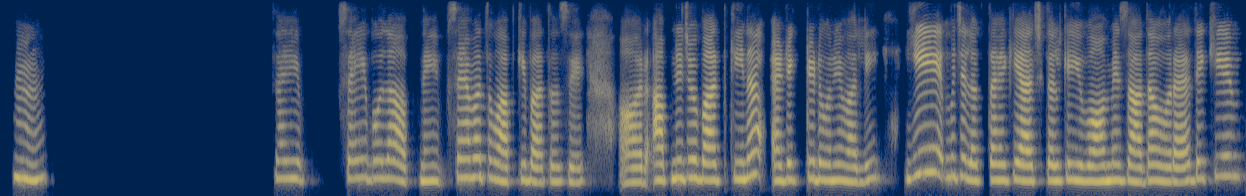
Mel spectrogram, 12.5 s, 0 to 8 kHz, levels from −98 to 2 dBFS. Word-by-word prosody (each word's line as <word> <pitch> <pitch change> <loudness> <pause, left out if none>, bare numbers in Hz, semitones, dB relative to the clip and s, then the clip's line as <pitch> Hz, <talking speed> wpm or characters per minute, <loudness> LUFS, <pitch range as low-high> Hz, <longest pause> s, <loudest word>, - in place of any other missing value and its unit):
हुँ। 270 -1 -1 2.3
सही 270 -1 -5 0.5
सही 275 +1 -4
बोला 275 +1 -3
आपने, 235 +1 -3
सहमत 285 0 -1
हूँ 260 - -1
आपकी 225 +2 +1
बातों 225 0 -1
से। 220 -1 -6 0.4
और 220 0 +2
आपने 265 +2 +1
जो 280 +1 +1
बात 250 -1 +4
की 260 -1 0
ना, 320 +4 +4 0.2
एडिक्टेड 250 +2 0
होने 245 0 0
वाली, 225 +1 -1 0.4
ये 345 +4 +4
मुझे 295 0 -3
लगता 245 0 -1
है 245 0 +1
कि 255 +2 -1
आजकल 235 +1 +1
के 255 - -3
युवाओं 235 -1 +3
में 245 +1 +2
ज़्यादा 235 0 +3
हो 235 -2 +1
रहा 220 -1 +2
है। 230 - +1
देखिए, 310 +4 -3
245 Hz, 160 wpm, -23 LUFS, 235-275 Hz, 2.3 s, बात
